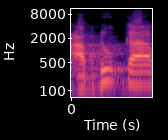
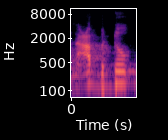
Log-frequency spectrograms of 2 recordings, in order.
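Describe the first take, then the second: First: The word ends with a final vowel sound. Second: The word ends on a consonant, final vowel dropped. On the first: The word is read in full, continuing on. "boleh dibaca abduka" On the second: The reader stops and pauses on this word. "boleh diwakafkan abduk"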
